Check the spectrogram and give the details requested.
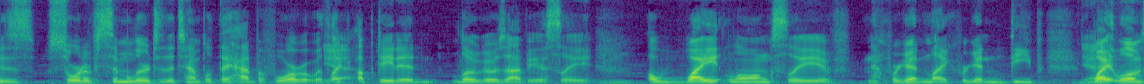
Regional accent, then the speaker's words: Staten Island, New York, United States; Staten Island.

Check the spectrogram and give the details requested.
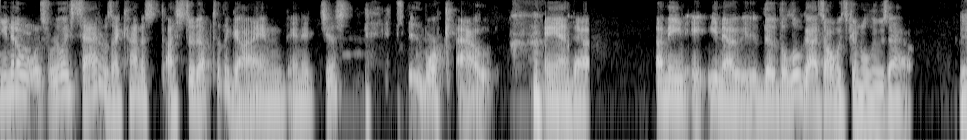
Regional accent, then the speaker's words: London, Ontario, Canada; also born or lived in Ottawa, Ontario / Wake County, North Carolina; now in North Carolina, United States; But I was born and raised in London, and uh, I spent about two years in Ottawa before I moved down here uh, in 1984.

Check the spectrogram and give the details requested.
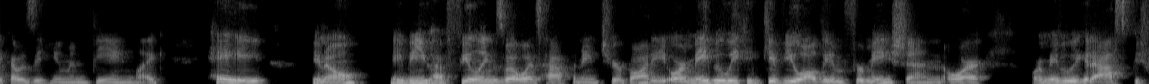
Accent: Hamilton, Ontario, Canada; also born or lived in Waterloo; I grew up in Hamilton and my mom moved us to Waterloo

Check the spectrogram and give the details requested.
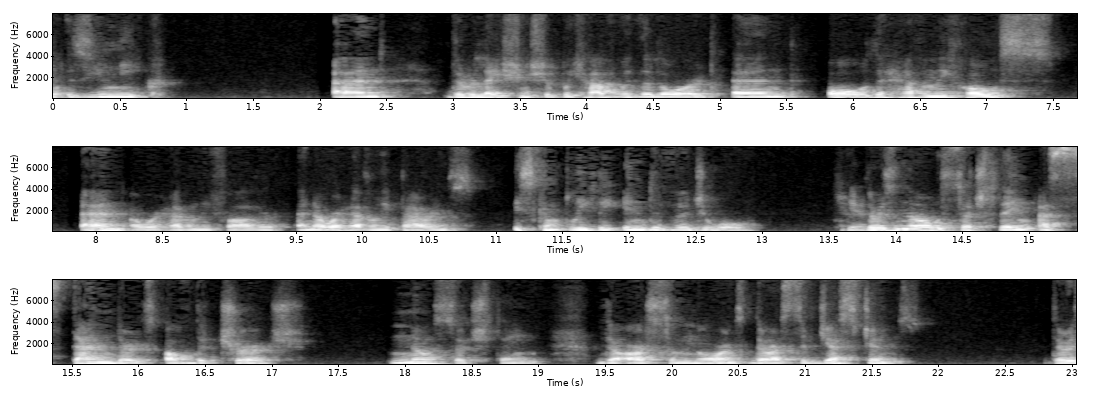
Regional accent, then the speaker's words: Poland; I was born in Poland

